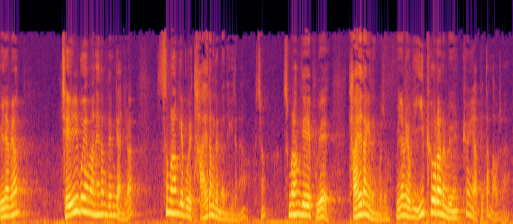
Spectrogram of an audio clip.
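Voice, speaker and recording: A dark, mellow voice rushes along at a very fast pace with very wide pitch swings. Room echo is audible. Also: man, high pitch for a man, big swings in loudness. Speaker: customs broker instructor. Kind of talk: lecture.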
